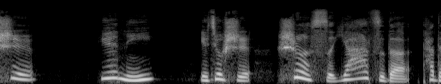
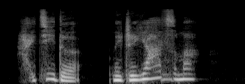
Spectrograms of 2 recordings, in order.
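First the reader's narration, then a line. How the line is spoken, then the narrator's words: Whispering. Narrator (Chinese): 他小声的对弟弟说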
